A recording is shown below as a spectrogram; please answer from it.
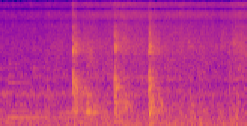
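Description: Metal spatula clanking against a wok of frying rice noodles: three sharp strikes in quick succession, starting under a second in, over a steady sizzle.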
